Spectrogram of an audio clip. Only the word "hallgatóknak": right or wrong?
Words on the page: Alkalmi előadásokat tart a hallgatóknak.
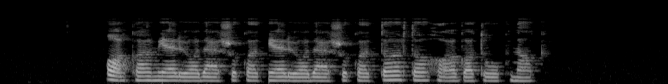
right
